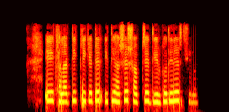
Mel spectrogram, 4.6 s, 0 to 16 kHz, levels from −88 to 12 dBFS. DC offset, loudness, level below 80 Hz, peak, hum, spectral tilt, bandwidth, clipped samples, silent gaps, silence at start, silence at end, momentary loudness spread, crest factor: under 0.1%; -14 LUFS; -52 dBFS; 0 dBFS; none; -2.5 dB/octave; 8.4 kHz; under 0.1%; none; 0.6 s; 0.65 s; 14 LU; 14 dB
